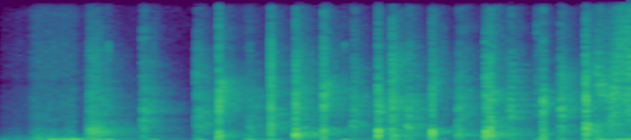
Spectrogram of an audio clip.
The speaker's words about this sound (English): We clapped.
